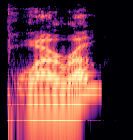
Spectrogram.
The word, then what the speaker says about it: Poirot: Poirot? – Thank you.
